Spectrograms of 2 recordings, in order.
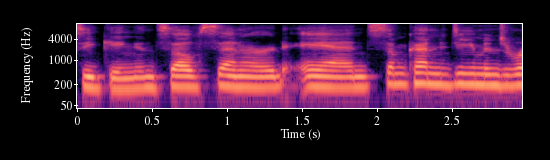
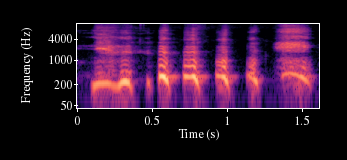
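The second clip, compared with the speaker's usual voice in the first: high, amused chuckling; real laugh; 6 semitones higher than usual. Real, not acted. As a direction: laugh at your own joke. Laughs at her own joke.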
